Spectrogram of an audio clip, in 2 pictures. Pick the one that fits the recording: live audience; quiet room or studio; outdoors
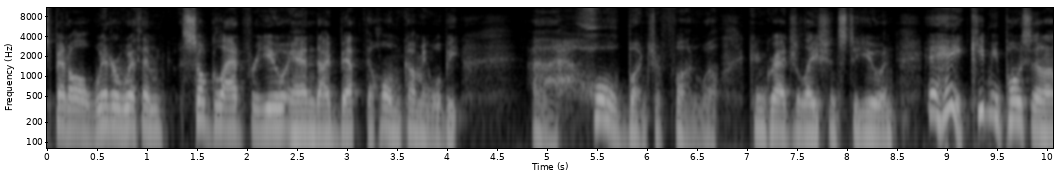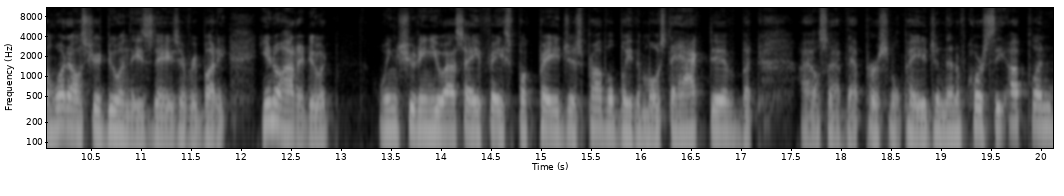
quiet room or studio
